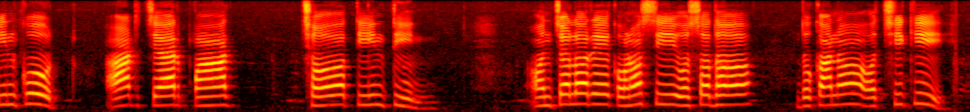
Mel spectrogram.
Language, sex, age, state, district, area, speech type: Odia, female, 45-60, Odisha, Bargarh, urban, read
